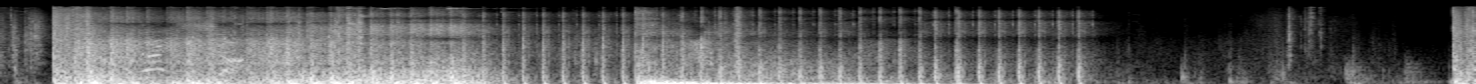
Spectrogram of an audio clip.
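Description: Rapid bursts of automatic rifle and sniper fire in a PUBG-style shooter game crackle loudly and continuously for several seconds, then break into a few scattered shots as the action dies down.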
